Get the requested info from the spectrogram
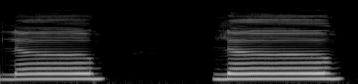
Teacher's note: اور اس کے بعد ہے زبان کی کروٹ۔ زبان کی کروٹ کے آخر سے نوک تک کا حصہ جب اوپر کی ایک داڑھ اور دانتوں کے مسوڑوں سے لگے تو یہاں سے ادا ہوگا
